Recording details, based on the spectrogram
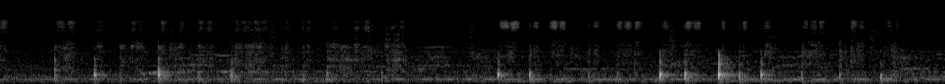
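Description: A pen writes math values on paper while a Class 9 lines-and-angles problem is worked through, with close, scratchy strokes and taps that come in short irregular bursts and no talking.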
